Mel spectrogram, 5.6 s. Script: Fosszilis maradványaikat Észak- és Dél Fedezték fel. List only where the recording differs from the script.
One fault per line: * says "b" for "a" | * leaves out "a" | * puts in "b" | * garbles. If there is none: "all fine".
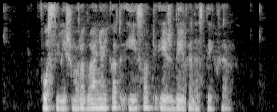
all fine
